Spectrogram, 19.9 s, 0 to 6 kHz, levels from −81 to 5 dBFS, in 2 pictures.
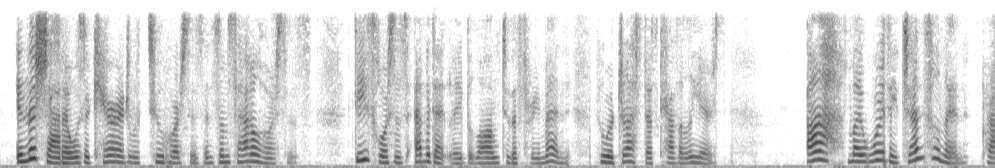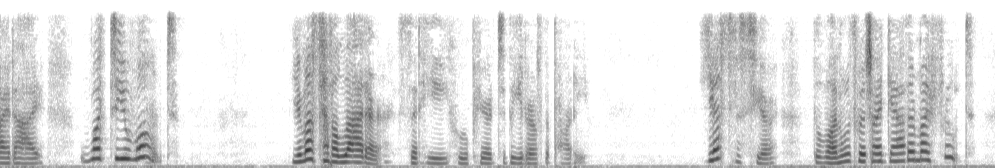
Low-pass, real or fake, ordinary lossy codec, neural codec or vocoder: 5.4 kHz; fake; AAC, 48 kbps; codec, 16 kHz in and 24 kHz out, 1.1 kbps, FireRedTTS-2 codec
